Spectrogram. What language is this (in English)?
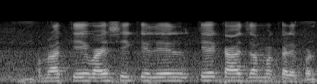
Maithili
